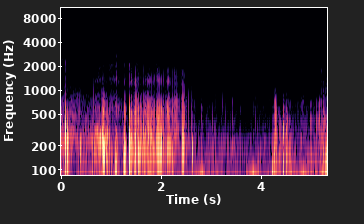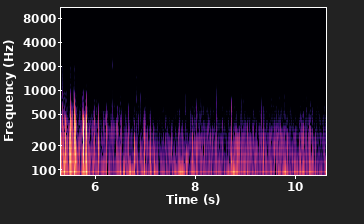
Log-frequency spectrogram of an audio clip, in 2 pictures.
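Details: Low gurgling and bubbling stomach rumbles with irregular pops throughout, made without pressing on the tummy; ordinary active bowel sounds (borborygmi).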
